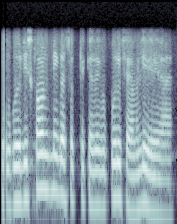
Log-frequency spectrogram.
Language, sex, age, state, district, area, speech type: Hindi, male, 60+, Rajasthan, Jodhpur, urban, conversation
